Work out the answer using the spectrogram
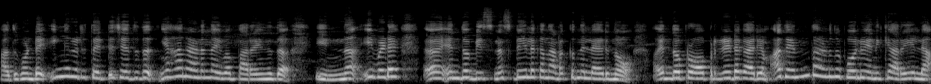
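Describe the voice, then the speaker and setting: A woman's voice: high voice, fast, a little mellow, lightly acted. A woman voicing a defiant, scheming young wife who taunts her husband and fakes tearful distress. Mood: pleading. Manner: taunting, then wailing in mock distress.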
